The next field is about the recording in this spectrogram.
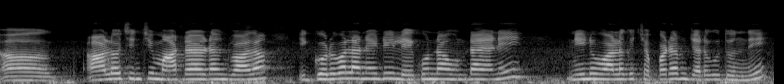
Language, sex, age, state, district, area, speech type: Telugu, female, 18-30, Andhra Pradesh, Srikakulam, urban, spontaneous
